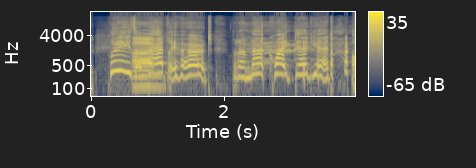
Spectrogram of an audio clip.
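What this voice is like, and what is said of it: Put-on Irish accent. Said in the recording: “All said in an Irish accent.”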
